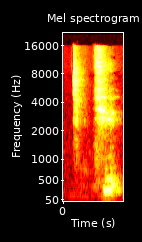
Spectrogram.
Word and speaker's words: tu: U in French is pronounced U, and U is pronounced keeping the lips as if you wanted to say U, and inside of the mouth you're saying the sound E.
